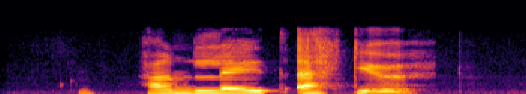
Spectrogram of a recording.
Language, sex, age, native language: Icelandic, female, 6, Icelandic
